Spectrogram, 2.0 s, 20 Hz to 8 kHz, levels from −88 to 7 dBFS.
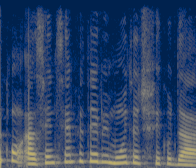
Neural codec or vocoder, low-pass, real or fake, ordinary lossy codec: none; none; real; none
